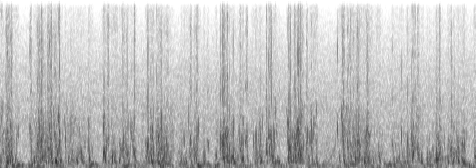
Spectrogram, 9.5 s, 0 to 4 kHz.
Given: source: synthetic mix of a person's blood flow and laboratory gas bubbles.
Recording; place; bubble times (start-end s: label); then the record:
Doppler ultrasound of blood flow; precordium
0.00-0.40 s: bubbles
0.57-1.88 s: bubbles
2.03-2.78 s: bubbles
2.88-3.50 s: bubbles
3.60-4.02 s: bubbles
4.05-4.20 s: bubbles
4.29-5.00 s: bubbles
5.03-5.62 s: bubbles
5.71-6.38 s: bubbles
6.69-7.66 s: bubbles
7.82-8.91 s: bubbles
8.95-9.36 s: bubbles
9.46-9.53 s: bubbles
From the record:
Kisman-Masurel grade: 444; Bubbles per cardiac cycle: continuous sound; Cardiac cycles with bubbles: 100%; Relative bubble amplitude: maximal (0.775 to 0.999); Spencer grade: 4 (maximum detectable bubble signal sounding continuously throughout systole and diastole of every cardiac period, and overriding the amplitude of the normal cardiac signals); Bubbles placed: anywhere in the cardiac cycle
